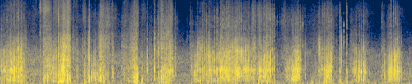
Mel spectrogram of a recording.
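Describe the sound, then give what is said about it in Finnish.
Crunching footsteps on a snowy path, steady, one step after another in a continuous walking rhythm with no voices, as the walker heads to the Kutuniva bridge. “Ja nyt mä siirryn Kutunivan sillalle, kävelen tästä ohi”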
